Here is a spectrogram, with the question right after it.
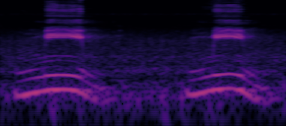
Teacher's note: আর মিম হরফটা উচ্চারিত হবে দুই ঠোঁটের শুকনা অংশ থেকে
